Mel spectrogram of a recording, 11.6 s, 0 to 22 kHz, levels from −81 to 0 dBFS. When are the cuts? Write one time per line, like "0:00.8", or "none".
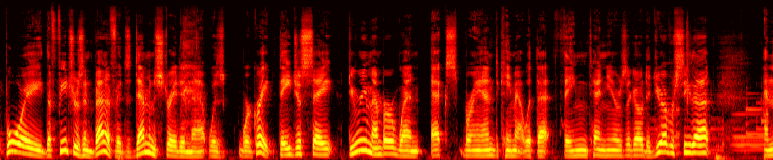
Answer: none

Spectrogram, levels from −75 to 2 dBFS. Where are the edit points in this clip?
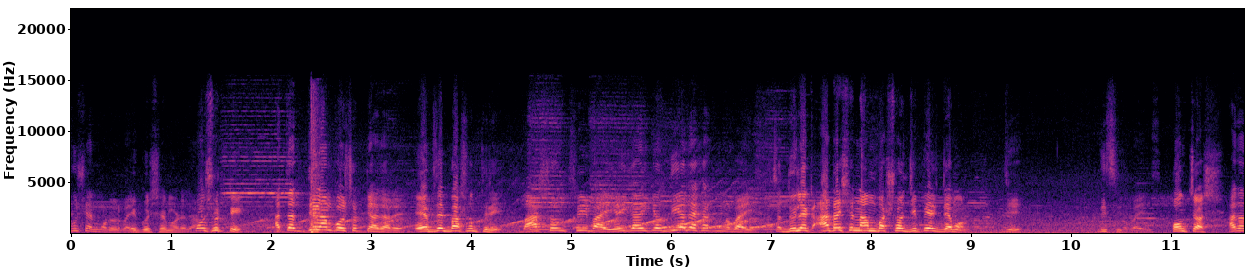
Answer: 0:01.2
0:07.0
0:10.7

